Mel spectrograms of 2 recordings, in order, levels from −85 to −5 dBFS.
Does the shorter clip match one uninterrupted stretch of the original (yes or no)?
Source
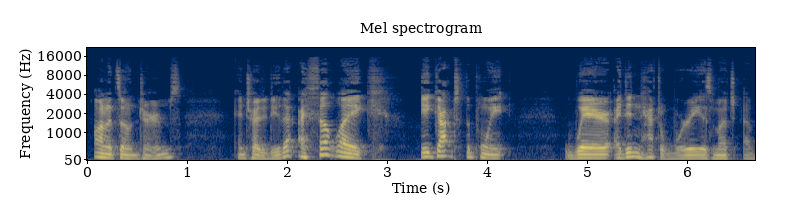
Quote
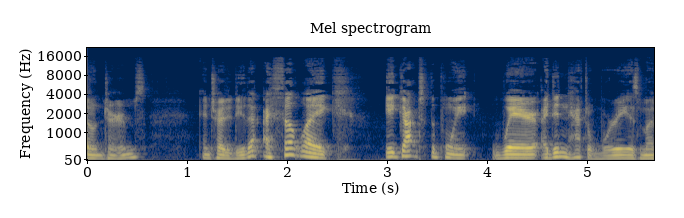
no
